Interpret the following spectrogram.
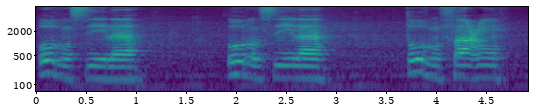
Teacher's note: Maka Ra pada contoh ini dibaca tebal, sebelumnya berbaris dhammah. Tak boleh dibaca ursila, bacaan salah.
